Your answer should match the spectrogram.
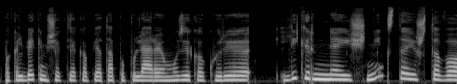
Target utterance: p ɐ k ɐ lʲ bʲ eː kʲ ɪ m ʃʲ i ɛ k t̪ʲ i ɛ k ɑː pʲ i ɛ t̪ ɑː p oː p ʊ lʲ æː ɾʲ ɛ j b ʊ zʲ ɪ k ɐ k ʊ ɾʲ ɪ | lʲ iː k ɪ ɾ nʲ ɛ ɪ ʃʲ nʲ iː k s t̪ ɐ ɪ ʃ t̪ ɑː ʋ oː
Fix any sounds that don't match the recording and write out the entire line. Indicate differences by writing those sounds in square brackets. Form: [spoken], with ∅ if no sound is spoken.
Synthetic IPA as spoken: p ɐ k ɐ lʲ bʲ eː kʲ ɪ m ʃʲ i ɛ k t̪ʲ i ɛ k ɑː pʲ i ɛ t̪ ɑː p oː p ʊ lʲ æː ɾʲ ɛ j [m] ʊ zʲ ɪ k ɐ k ʊ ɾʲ ɪ | lʲ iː k ɪ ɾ nʲ ɛ ɪ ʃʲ nʲ iː k s t̪ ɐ ɪ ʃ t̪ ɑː ʋ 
